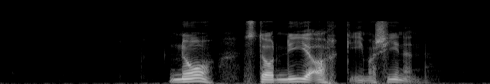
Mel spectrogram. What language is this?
Norwegian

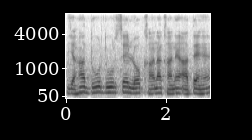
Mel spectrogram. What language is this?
Urdu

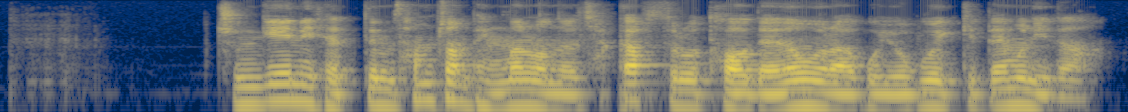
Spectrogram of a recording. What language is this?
Korean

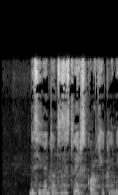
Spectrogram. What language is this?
Spanish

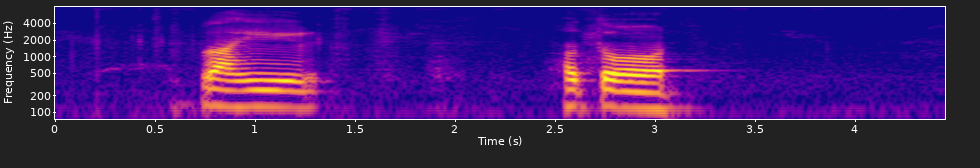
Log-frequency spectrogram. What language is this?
Santali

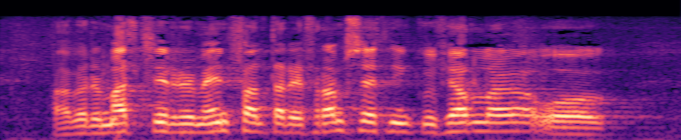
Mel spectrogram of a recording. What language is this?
Icelandic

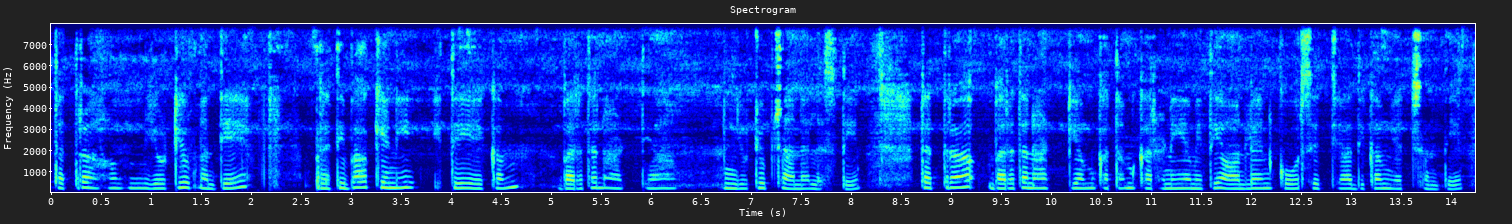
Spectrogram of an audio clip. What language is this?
Sanskrit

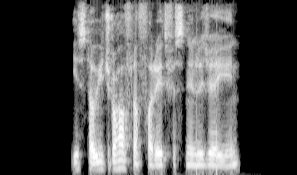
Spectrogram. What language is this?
Maltese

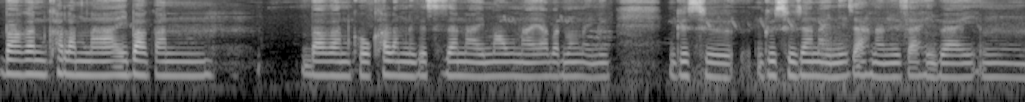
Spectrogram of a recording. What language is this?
Bodo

